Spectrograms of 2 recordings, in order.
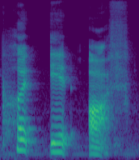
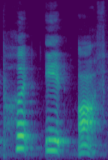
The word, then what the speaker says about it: put it off: I put it off. And when we pronounce this, the T at the end of put is going to change into a D sound in American English.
